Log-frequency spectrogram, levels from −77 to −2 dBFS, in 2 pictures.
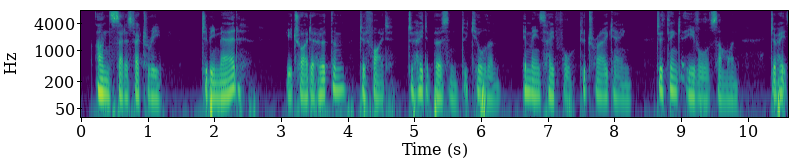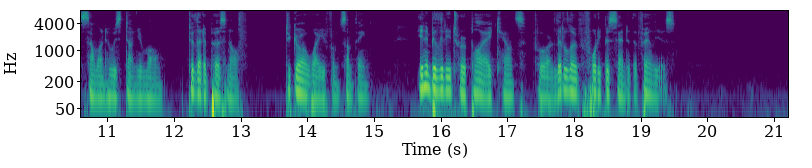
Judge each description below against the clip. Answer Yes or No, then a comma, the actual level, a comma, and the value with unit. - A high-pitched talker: No, low, 100 Hz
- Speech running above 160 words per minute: Yes, average, 180 wpm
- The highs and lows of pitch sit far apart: No, average, 4.6 semitones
